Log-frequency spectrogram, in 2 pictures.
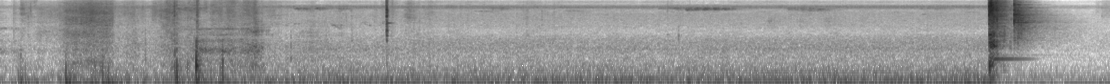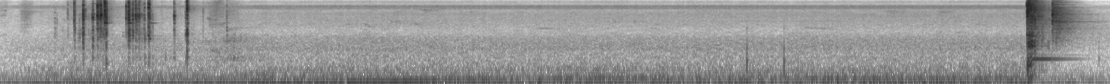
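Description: Rifle shots fired at a distant target with a JTS rifle while diagnosing a clipping issue, three sharp loud cracks spaced apart, at about ten, twelve to thirteen, and near twenty-two seconds, over quiet outdoor background.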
